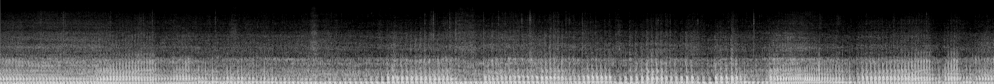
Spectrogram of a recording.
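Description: A modified Suzuki DRZ400S dirt bike engine drones steadily and loud through an off-road ride, with rising and falling revs, clatter and scraping over rough ground.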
